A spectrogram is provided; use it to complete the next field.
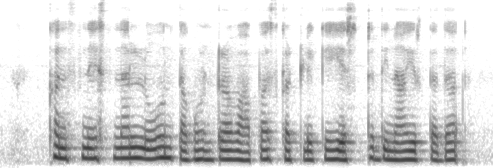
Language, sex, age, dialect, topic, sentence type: Kannada, female, 41-45, Dharwad Kannada, banking, statement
